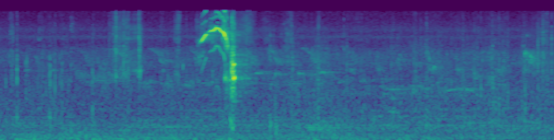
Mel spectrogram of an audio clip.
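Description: A baby macaque gives one short, shrill squeal about two seconds in. The pitch flicks up and then drops steeply.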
